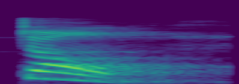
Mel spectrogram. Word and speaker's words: tomb: Tomb.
